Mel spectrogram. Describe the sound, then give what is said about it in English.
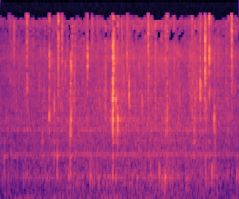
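A syrupy red cranberry sauce, made from last year's berry harvest, bubbles in a large clay pot: soft, irregular pops and gurgles over a steady low simmer, fairly quiet. “a couple of his employees are cooking up a batch of cranberry sauce made from last year's harvest. A syrupy red liquid bubbles away inside a large clay pot.”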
